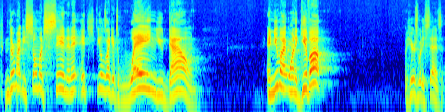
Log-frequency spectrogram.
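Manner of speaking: loud, high, impassioned preaching; fervent preaching. Acted. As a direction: press the point home to the congregation. Preaching with force.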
